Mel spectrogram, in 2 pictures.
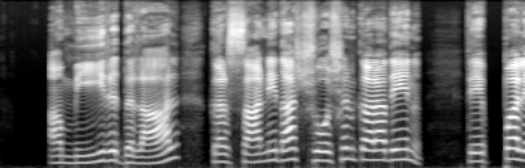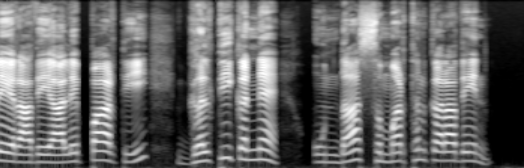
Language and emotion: Dogri, disgusted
